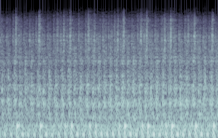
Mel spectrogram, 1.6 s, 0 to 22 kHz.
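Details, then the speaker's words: Suzuki RM250 two-stroke with a new Lectron Pro Series carb, warmed up, settling from a high idle into an even steady idle with a regular low pulsing beat; possibly slightly lean on the metering rod, with tuning still needed on the torque jet circuit, the new circuit, or the metering rod. "It gets to an idle that I really like, but I think we have a little bit of tuning to do to either the torque jet circuit, the new circuit, or the metering rod."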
